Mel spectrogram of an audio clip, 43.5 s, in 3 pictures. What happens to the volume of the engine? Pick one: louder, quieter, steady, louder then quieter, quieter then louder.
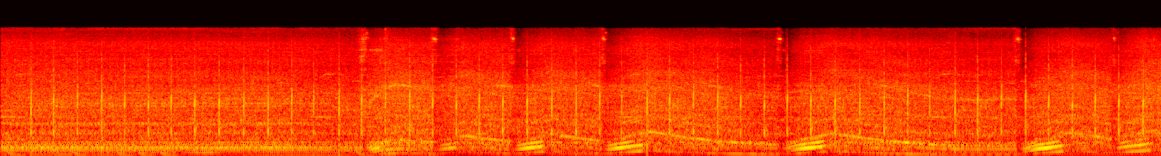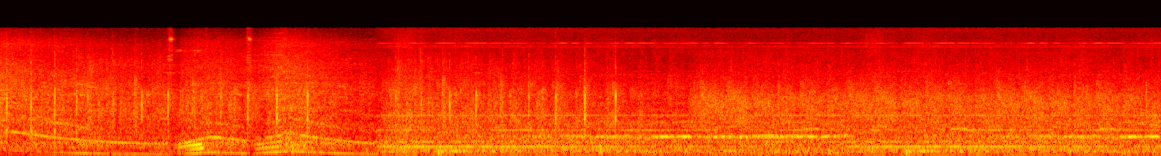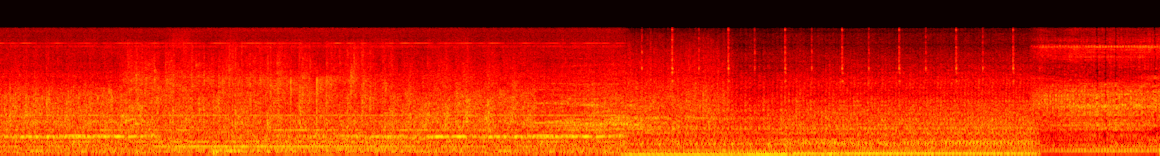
steady.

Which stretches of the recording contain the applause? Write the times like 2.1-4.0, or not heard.
0.0-38.2.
